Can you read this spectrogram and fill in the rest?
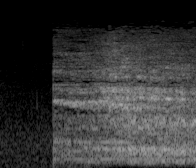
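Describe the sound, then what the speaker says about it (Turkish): Horses neigh loudly and close by at an equestrian fair in Istanbul, a sudden whinny that sustains for over a second with hooves faintly clip-clopping, no talk. "Fuara katılan ziyaretçiler hem birbirinden güzel atları sevdi hem de onların çok özel şovlarını izledi."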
